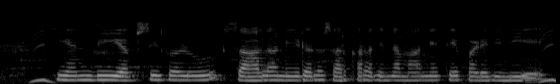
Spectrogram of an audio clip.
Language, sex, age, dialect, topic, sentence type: Kannada, male, 36-40, Mysore Kannada, banking, question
